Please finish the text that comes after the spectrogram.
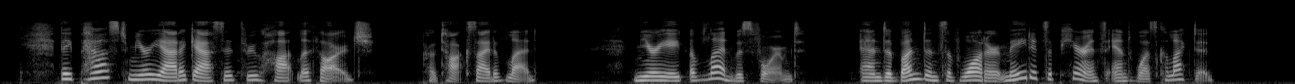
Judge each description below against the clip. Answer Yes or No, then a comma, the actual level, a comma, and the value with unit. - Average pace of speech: No, slow, 115 wpm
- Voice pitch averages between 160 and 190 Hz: Yes, medium, 185 Hz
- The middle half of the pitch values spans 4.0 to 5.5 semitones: Yes, average, 4.9 semitones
